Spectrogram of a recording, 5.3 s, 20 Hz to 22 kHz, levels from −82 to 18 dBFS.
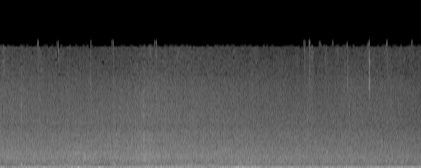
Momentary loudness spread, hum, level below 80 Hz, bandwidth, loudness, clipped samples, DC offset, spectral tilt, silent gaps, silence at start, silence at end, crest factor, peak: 3 LU; none; -30 dBFS; 17 kHz; -23 LUFS; under 0.1%; under 0.1%; -3.5 dB/octave; none; 0 s; 0 s; 16 dB; -8 dBFS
